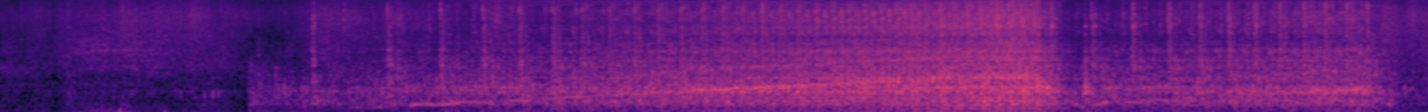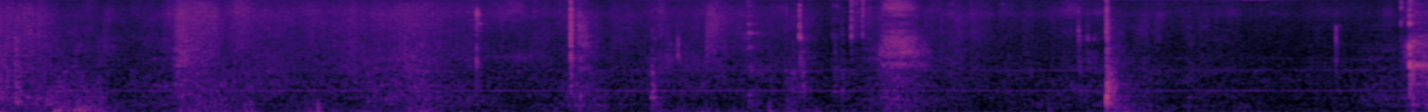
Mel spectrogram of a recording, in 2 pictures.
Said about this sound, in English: So you're just now sewing all of the little bits together.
